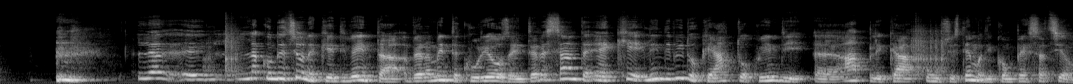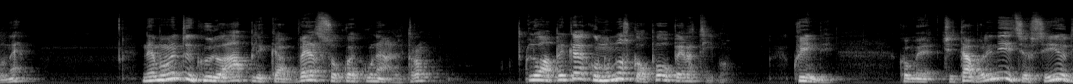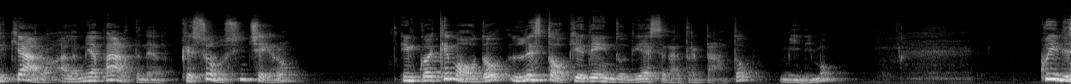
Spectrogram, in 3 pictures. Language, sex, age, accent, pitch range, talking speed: Italian, male, 50-69, native, 150-220 Hz, 110 wpm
